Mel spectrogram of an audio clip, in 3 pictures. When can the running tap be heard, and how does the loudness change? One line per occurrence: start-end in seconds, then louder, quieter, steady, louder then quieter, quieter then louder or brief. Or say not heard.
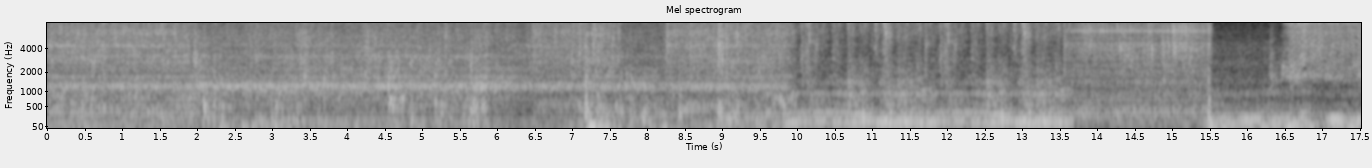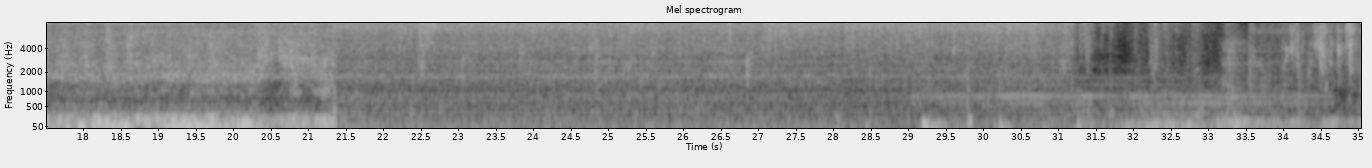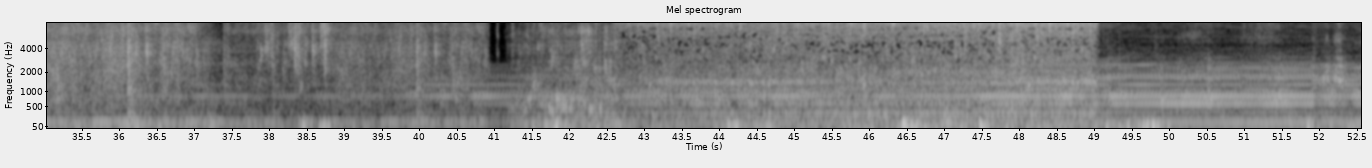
0.0-49.1 quieter.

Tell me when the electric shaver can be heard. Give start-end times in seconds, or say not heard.
29.0-52.5.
